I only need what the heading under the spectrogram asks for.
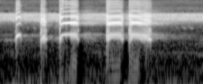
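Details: Chinese francolin used as a decoy, from northern Vietnam: a harsh, emphatic series of five notes, two quick short ones followed by three longer, louder, ringing syllables, over a continuous high insect-like drone.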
